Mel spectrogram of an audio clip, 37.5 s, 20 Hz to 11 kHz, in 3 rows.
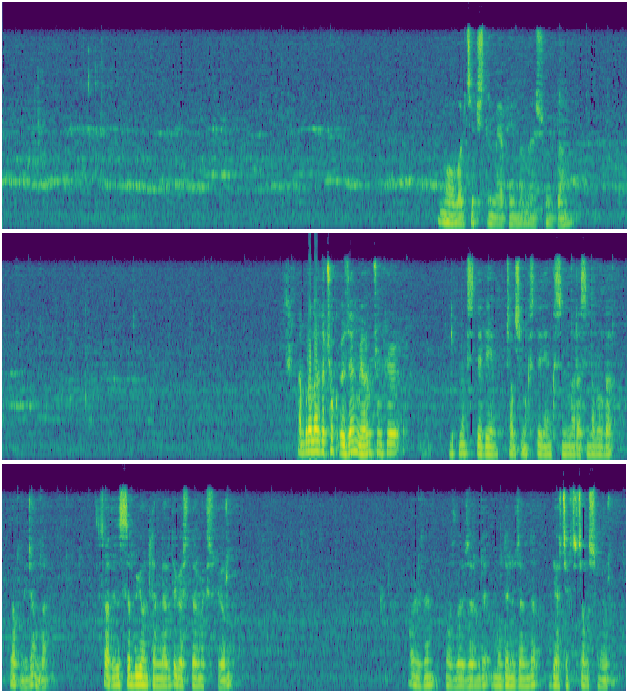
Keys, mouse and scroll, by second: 0.0 alt+click, 1.2-3.3 drag, 3.3-5.7 drag, 5.7 click, 6.4 click, 10.4-11.8 drag, 11.8 click, 12.5 click, 13.1 click, 13.9 shift+click, 14.8 click, 15.9-29.9 drag, 29.9 click, 30.8 alt+click, 31.4 alt+click, 32.4 click, 33.0 click, 33.7-37.4 drag.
